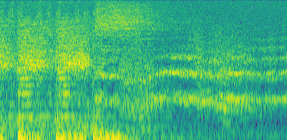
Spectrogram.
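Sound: car driving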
